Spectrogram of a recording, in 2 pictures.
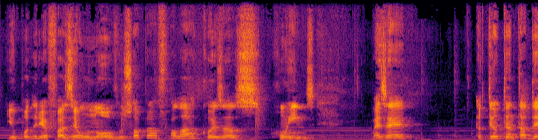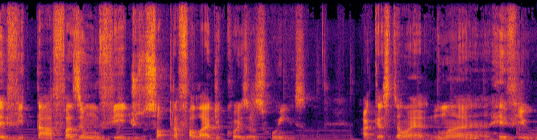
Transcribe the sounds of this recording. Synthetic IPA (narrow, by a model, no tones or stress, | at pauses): ɪewpod̪eɾiɐfazeɾũnovʊsɔpɾɐfalaɾkojzɐzhuĩs | mɐzɛ | ewt̪ẽɲ̃ʊt̪ẽnt̪ad̪ʊevit̪afazeɾũvid͡ʒʊsɔpɾɐfalaɾd͡ʒɪkʰojzɐshuĩs | ɐkest̪ɐ̃w̃ɛnũmɐheviw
